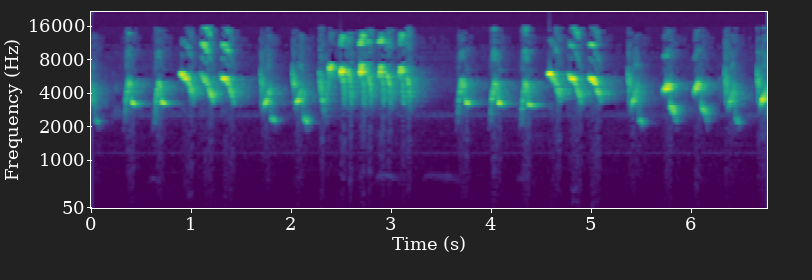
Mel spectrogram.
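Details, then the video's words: Paddyfield pipit lure call: quick runs of sharp, high chirping notes, several per second, broken by short pauses, with nothing else heard. "Suara pikat ampuh burung apung"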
